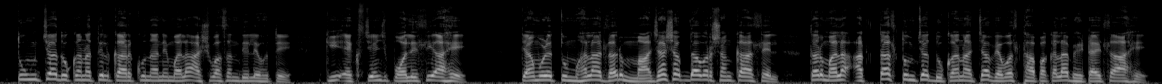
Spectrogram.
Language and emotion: Marathi, angry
